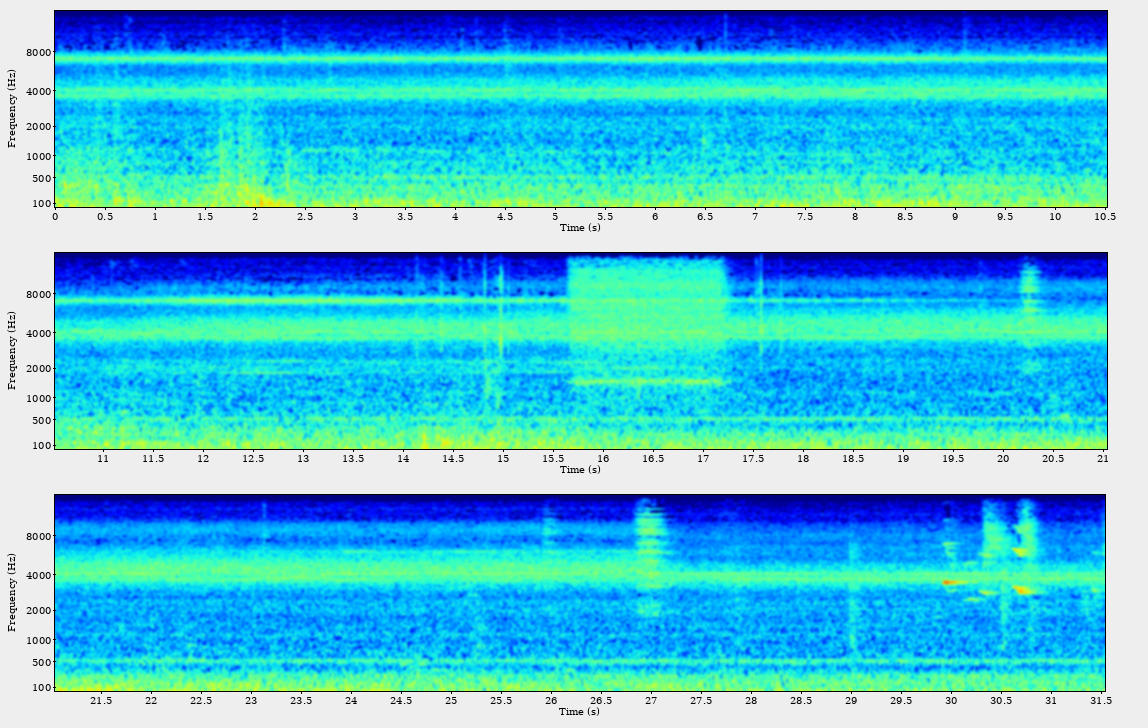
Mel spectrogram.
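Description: Caltrain passenger train running along the track, heard from inside the car: a steady rumble of wheels on rail with a constant hum. A short hiss comes about sixteen seconds in and lasts a second and a half.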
